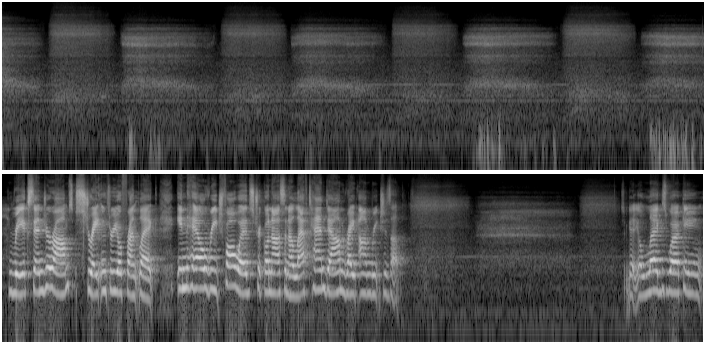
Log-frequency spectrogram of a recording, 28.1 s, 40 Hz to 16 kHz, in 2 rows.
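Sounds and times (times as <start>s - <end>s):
woman breathing slowly: 0.0s - 15.8s, 17.1s - 18.6s, 22.0s - 26.5s.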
